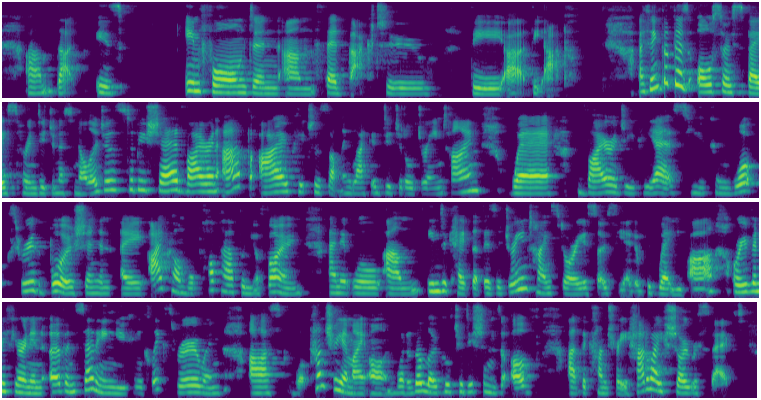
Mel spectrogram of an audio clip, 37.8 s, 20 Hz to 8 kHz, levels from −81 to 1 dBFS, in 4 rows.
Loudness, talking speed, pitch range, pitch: -20 LUFS, 165 wpm, 180-245 Hz, 200 Hz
